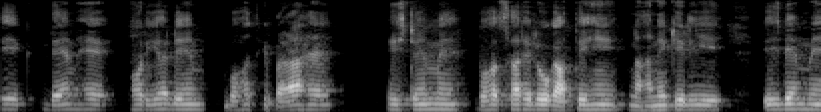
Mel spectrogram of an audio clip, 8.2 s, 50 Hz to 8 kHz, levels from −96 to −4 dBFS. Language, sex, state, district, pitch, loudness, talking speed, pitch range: Hindi, male, Bihar, Saran, 130 Hz, -34 LUFS, 190 wpm, 125-135 Hz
